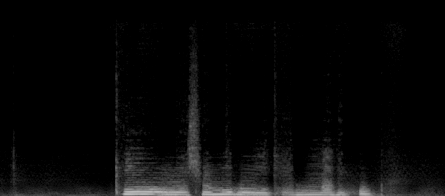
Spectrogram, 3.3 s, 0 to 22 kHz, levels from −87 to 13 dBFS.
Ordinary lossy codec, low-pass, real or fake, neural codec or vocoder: none; 19.8 kHz; fake; codec, 44.1 kHz, 0.9 kbps, DAC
